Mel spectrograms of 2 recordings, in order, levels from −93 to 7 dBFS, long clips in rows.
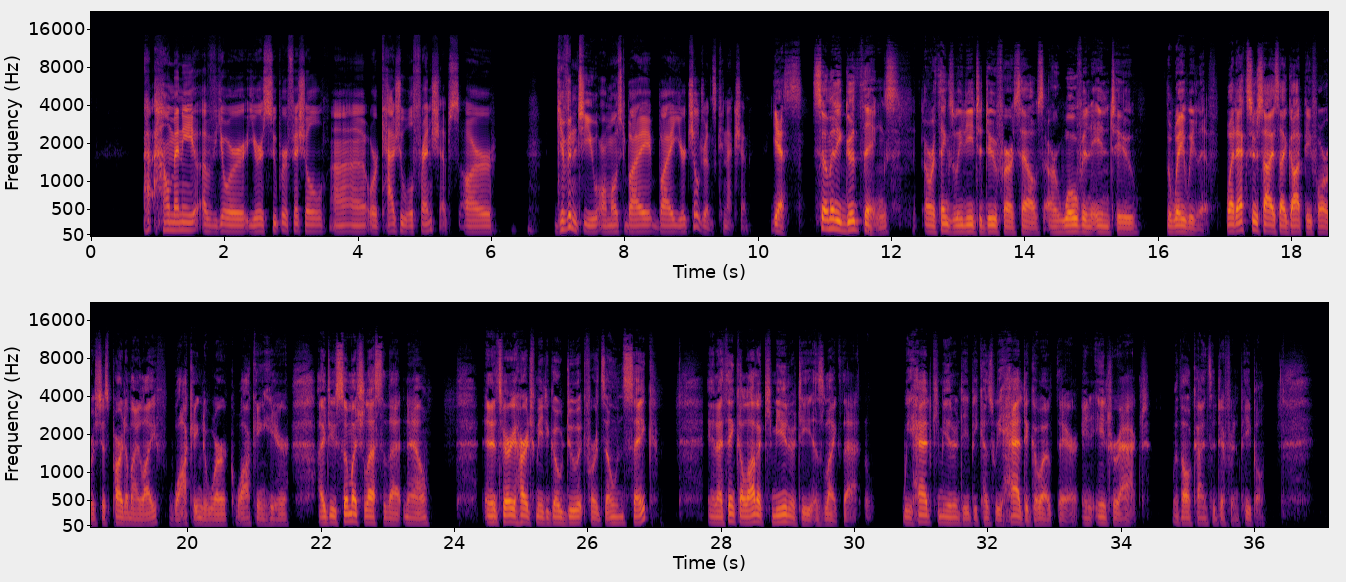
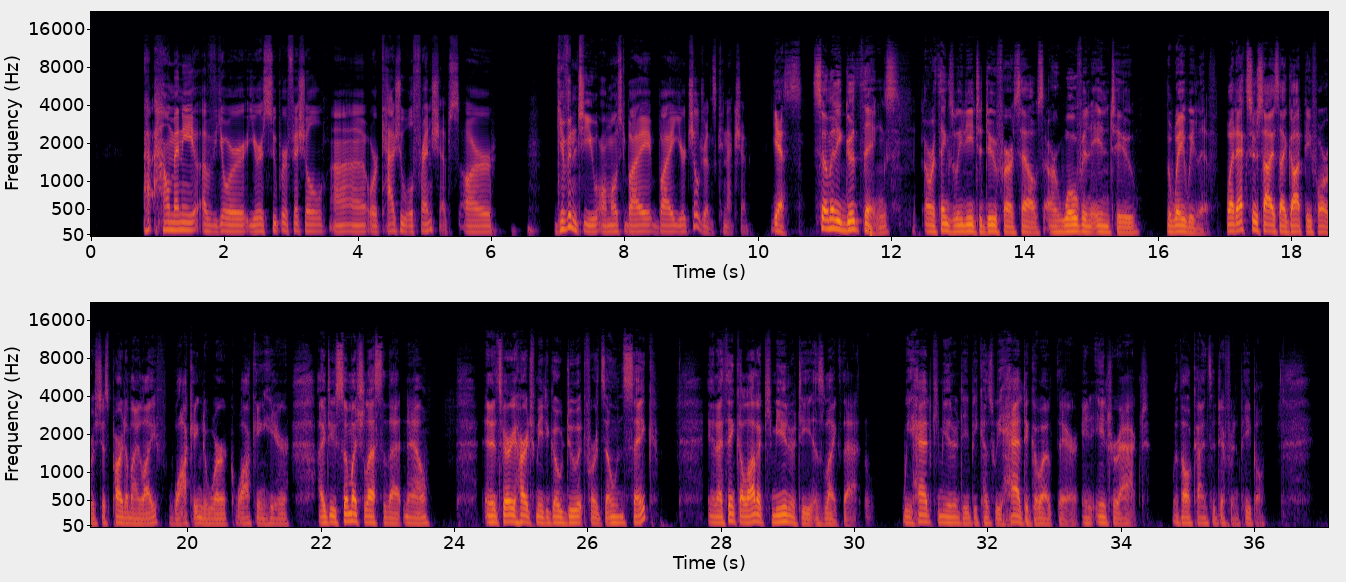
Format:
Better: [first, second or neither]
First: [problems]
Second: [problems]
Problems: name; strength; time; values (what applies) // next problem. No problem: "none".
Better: second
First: thin; very slightly; fading below 300 Hz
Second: none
